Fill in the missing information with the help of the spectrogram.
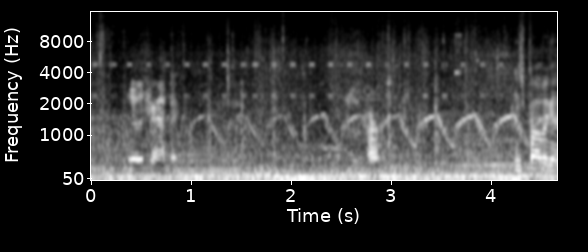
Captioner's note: sirens wailing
